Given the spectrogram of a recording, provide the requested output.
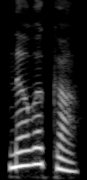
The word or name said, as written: ನಾವಿಕ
